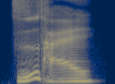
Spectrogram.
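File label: "姿态", Chinese; HSK6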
